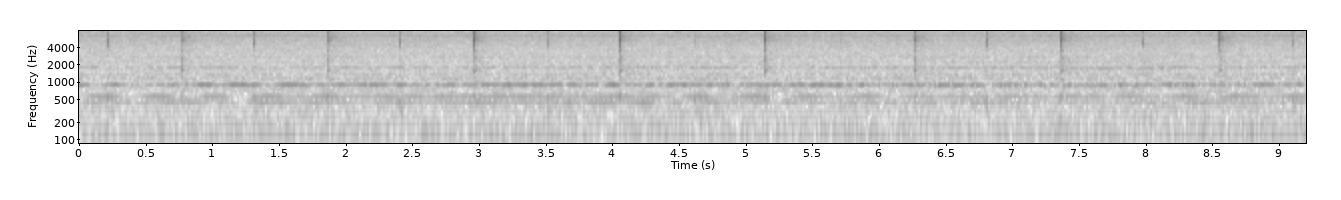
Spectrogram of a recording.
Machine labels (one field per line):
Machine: valve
